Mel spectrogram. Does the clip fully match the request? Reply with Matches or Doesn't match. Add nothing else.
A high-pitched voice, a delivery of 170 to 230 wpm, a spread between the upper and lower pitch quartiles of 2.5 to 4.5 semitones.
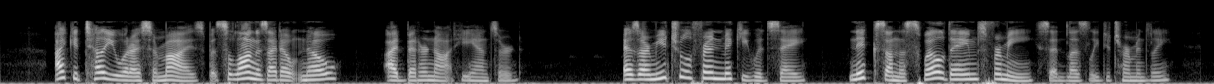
Doesn't match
